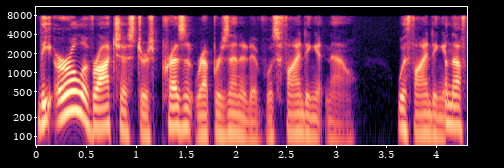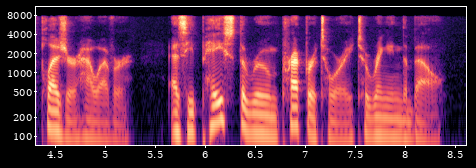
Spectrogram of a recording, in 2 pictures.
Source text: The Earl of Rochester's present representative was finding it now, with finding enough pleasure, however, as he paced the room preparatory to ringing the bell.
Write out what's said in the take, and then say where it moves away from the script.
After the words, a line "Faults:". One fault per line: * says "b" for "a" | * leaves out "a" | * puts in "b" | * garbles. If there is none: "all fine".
The Earl of Rochester's present representative was finding it now, with finding enough pleasure, however, as he paced the room preparatory to ringing the bell.
Faults:
all fine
